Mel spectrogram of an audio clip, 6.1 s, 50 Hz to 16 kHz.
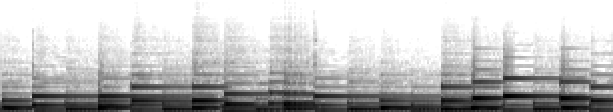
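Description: Casio LK-43 electronic keyboard playing a short two-handed melody at a quick tempo, about three notes a second over lower held notes.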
